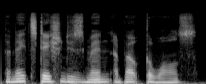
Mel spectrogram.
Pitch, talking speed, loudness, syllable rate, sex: 110 Hz, 230 wpm, -19 LUFS, 5.6 syllables/s, male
